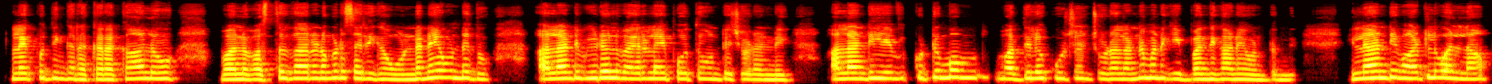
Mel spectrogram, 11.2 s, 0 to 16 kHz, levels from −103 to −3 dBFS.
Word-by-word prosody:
లేకపోతే 245 Hz, +3 st, 0 dB
ఇంకా 245 Hz, -1 st, -4 dB
రకరకాలు 240 Hz, +4 st, +1 dB, 0.5 s
వాళ్ళ 225 Hz, 0 st, +5 dB
వస్త్రధారణ 265 Hz, +4 st, +1 dB
గూడా 285 Hz, 0 st, 0 dB
సరిగ్గా 240 Hz, -3 st, -1 dB
ఉండనే 245 Hz, +6 st, +2 dB
ఉండదు. 275 Hz, -5 st, -1 dB, 0.4 s
అలాంటి 260 Hz, +3 st, +5 dB
వీడియోలు 285 Hz, 0 st, +4 dB
వైరల్ 255 Hz, +1 st, 0 dB
అయిపోతూ 245 Hz, 0 st, -5 dB
ఉంటయి 230 Hz, -1 st, -4 dB
చూడండి. 210 Hz, -2 st, -2 dB, 0.4 s
అలాంటి 255 Hz, +2 st, +3 dB
ఇవ్ 255 Hz, -, -6 dB
కుటుంబం 305 Hz, +2 st, +1 dB, 0.3 s
మధ్యలో 270 Hz, +3 st, +1 dB
కూర్చొని 255 Hz, -1 st, -5 dB
చూడాలన్నా 235 Hz, +3 st, -1 dB
మనకి 270 Hz, -4 st, -2 dB
ఇబ్బందిగానే 230 Hz, +1 st, 0 dB
ఉంటుంది. 200 Hz, 0 st, -6 dB, 0.5 s
ఇలాంటి 285 Hz, +3 st, +5 dB
వాట్లు 280 Hz, +3 st, +1 dB
వల్ల 250 Hz, -4 st, 0 dB
250 Hz, 145 wpm, -23 LUFS, 230-270 Hz, 0.5 s, వాళ్ళ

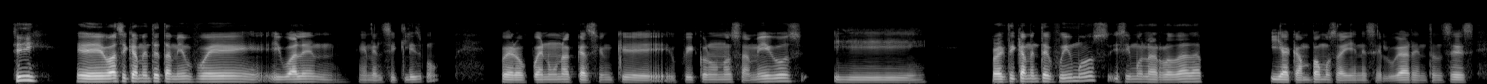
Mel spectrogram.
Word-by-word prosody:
Sí, 185 Hz, 0 st, +5 dB, 0.3 s
eh, 130 Hz, -2 st, +8 dB
básicamente 145 Hz, 0 st, +6 dB
también 130 Hz, -1 st, 0 dB
fue 130 Hz, -2 st, +1 dB
igual 120 Hz, +2 st, +3 dB
en 110 Hz, -3 st, -5 dB
en 105 Hz, -1 st, -11 dB
el 100 Hz, +1 st, -7 dB
ciclismo, 115 Hz, +3 st, -9 dB, 0.6 s
pero 110 Hz, -2 st, +2 dB
fue 115 Hz, +2 st, +1 dB
en 115 Hz, -, -5 dB
una 120 Hz, +1 st, -1 dB
ocasión 110 Hz, -1 st, -3 dB
que 105 Hz, -3 st, -4 dB
fui 115 Hz, -1 st, -5 dB
con 115 Hz, 0 st, -5 dB
unos 115 Hz, -1 st, -6 dB
amigos, 140 Hz, +8 st, -2 dB, 0.3 s
y 105 Hz, -1 st, -7 dB, 0.6 s
prácticamente 135 Hz, +3 st, +3 dB
fuimos, 165 Hz, +8 st, -4 dB
hicimos 125 Hz, -1 st, -8 dB
la 115 Hz, -1 st, 0 dB
rodada 125 Hz, +4 st, 0 dB, 0.7 s
y 120 Hz, 0 st, 0 dB
acampamos 110 Hz, 0 st, 0 dB
ahí 100 Hz, 0 st, -1 dB
en 105 Hz, 0 st, -8 dB
ese 100 Hz, -1 st, -11 dB
lugar, 105 Hz, +4 st, 0 dB
entonces, 105 Hz, +2 st, -6 dB
115 Hz, 135 wpm, -22 LUFS, 110-130 Hz, 0.7 s, eh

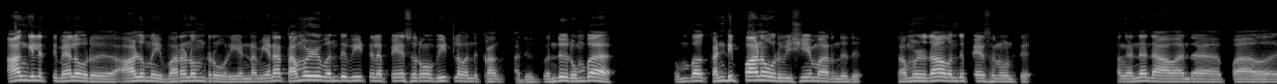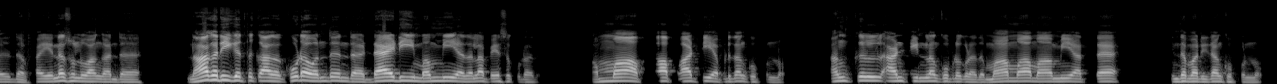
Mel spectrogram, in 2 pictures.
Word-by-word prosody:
ஆங்கிலத்து 185 Hz, -3 st, +3 dB
மேல 170 Hz, +2 st, +3 dB
ஒரு 140 Hz, -2 st, -1 dB, 0.3 s
ஆளுமை 160 Hz, -1 st, +1 dB
வரணும்ன்ற 160 Hz, +1 st, -1 dB
ஒரு 125 Hz, -, -5 dB
எண்ணம். 135 Hz, +1 st, -5 dB
ஏன்னா 175 Hz, +3 st, +2 dB
தமிழ் 195 Hz, +5 st, +4 dB
வந்து 170 Hz, +2 st, -1 dB
வீட்டில 170 Hz, -2 st, -2 dB
பேசுறோம். 165 Hz, -1 st, -2 dB
வீட்டில 160 Hz, -1 st, -2 dB
வந்து 145 Hz, 0 st, -6 dB
க -, -, -1 dB, 0.3 s
அது 105 Hz, +2 st, -10 dB, 0.2 s
வந்து 140 Hz, +7 st, +1 dB
ரொம்ப 155 Hz, +4 st, -1 dB, 0.9 s
ரொம்ப 145 Hz, +6 st, -2 dB, 0.2 s
கண்டிப்பான 190 Hz, +4 st, +4 dB
ஒரு 160 Hz, -, -1 dB
விஷயமா 160 Hz, +2 st, -2 dB
இருந்தது. 125 Hz, -2 st, -6 dB, 0.4 s
தமிழ் 160 Hz, +4 st, 0 dB
தான் 180 Hz, 0 st, +5 dB
வந்து 160 Hz, +1 st, -2 dB
பேசணும்ன்ட்டு. 135 Hz, -4 st, -4 dB, 0.9 s
அங்க 135 Hz, 0 st, -4 dB
வந்து 160 Hz, 0 st, 0 dB
அ -, -, +1 dB
வ -, -, -1 dB
அந்த 130 Hz, 0 st, -4 dB, 0.4 s
பா 125 Hz, -, -2 dB, 0.4 s
இந்த 115 Hz, -1 st, -7 dB
ஃபை 130 Hz, +6 st, -5 dB
என்ன 165 Hz, +4 st, +2 dB
சொல்வாங்க, 135 Hz, -5 st, -1 dB
அந்த, 115 Hz, 0 st, -6 dB, 0.7 s
நாகரீகத்துக்காக 180 Hz, -5 st, +5 dB
கூட 185 Hz, +1 st, +4 dB
வந்து 165 Hz, +3 st, -3 dB
இந்த 140 Hz, -3 st, -2 dB, 0.2 s
டாடி, 175 Hz, +2 st, +7 dB, 0.2 s
மம்மி 165 Hz, +3 st, 0 dB
அதெல்லாம் 135 Hz, +1 st, -2 dB
பேசக்கூடாது. 120 Hz, -6 st, -8 dB, 0.6 s
அம்மா, 155 Hz, +4 st, +2 dB
அப்பா, 155 Hz, +5 st, -1 dB, 0.2 s
பாட்டி 150 Hz, +1 st, 0 dB
அப்படி 130 Hz, 0 st, -10 dB
தான் 140 Hz, -3 st, -6 dB
கூப்பிடணும். 110 Hz, -2 st, -13 dB, 0.5 s
அங்கிள், 175 Hz, +3 st, +1 dB, 0.2 s
ஆண்டின்னுலாம் 155 Hz, -2 st, -1 dB
கூப்பிடக்கூடாது. 125 Hz, -5 st, -5 dB
மாமா, 145 Hz, +2 st, +1 dB
மாமி, 140 Hz, +1 st, -1 dB
அத்த. 130 Hz, +1 st, -15 dB, 0.8 s
இந்த 140 Hz, -, 0 dB
மாரி 135 Hz, -2 st, 0 dB
தான் 130 Hz, -, -4 dB
கூப்பிடணும். 105 Hz, -3 st, -11 dB
150 Hz, 145 wpm, -23 LUFS, 135-165 Hz, 0.9 s, டாடி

